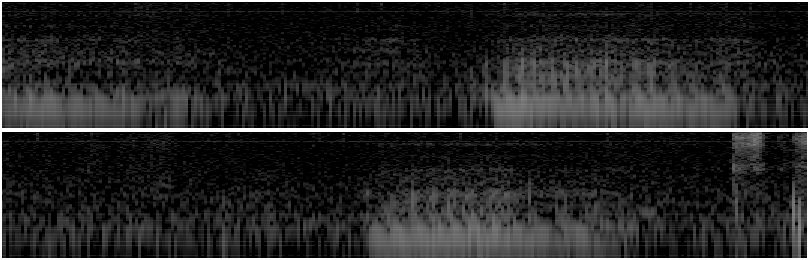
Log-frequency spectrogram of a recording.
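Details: A female sleeper described as snoring very loudly: two quiet, low, buzzing snores about three seconds apart in a quiet room. Snoring.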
